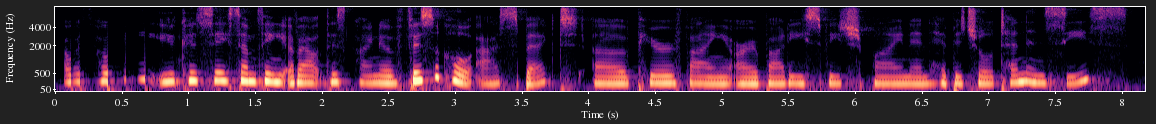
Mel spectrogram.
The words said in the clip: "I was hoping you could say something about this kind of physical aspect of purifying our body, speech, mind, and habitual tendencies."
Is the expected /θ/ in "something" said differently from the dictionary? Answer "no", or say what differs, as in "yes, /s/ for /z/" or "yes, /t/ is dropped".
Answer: no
